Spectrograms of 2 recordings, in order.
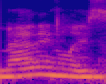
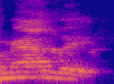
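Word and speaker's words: Madley: his book and imagine mattingly's the guy who wrote the book american in america and an american genocide that's oh madly you're saying it wrong matt i'm saying it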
